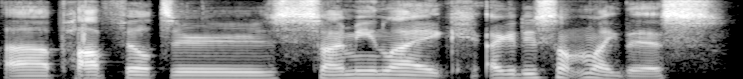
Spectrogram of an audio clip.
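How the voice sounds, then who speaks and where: A man's voice: mid-range voice, steady tone, moderate pace, smooth, no echo. A man chatting casually on his stream at home into a music microphone, rambling and trailing off mid-thought. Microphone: studio music microphone.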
